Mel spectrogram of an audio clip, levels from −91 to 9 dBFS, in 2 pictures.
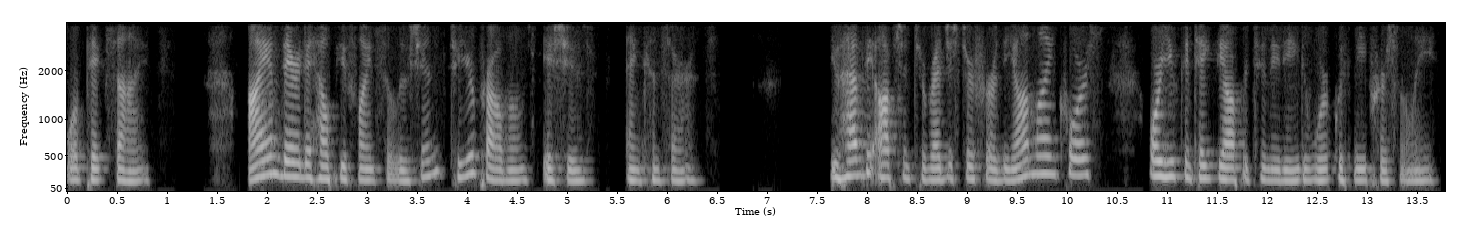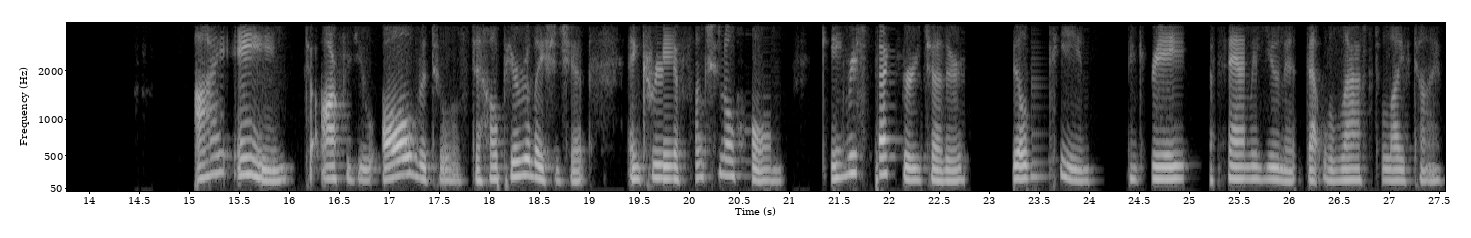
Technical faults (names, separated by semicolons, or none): repeated packet loss (robotic sound); short concealed packet loss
